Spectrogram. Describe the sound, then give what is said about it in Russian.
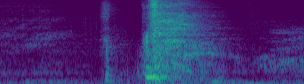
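A single sneeze with a short inhaled buildup before a sharp, loud burst that trails off quickly. “Да, будь здоров.”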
